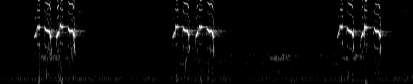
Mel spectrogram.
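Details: Sooty-headed bulbul, described as lively and calling its companions, in a recording meant as a lure. Clear, bright bubbly phrases of about four quick notes, repeated roughly every two and a half seconds. Quiet background, no other sounds.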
